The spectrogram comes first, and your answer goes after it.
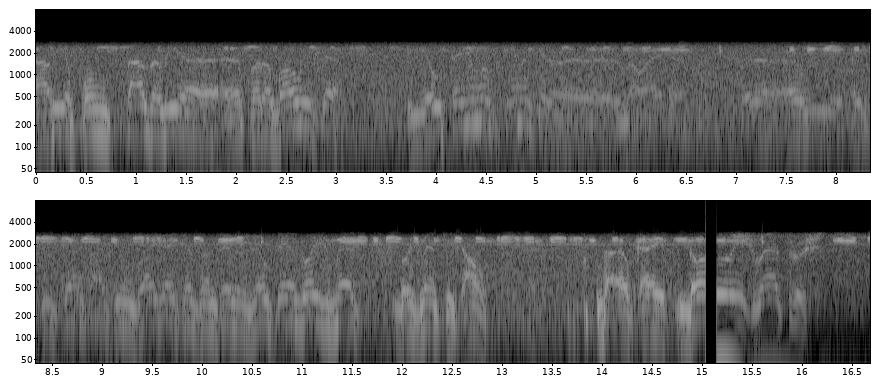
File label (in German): USB Amateurfunk; Belka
